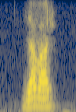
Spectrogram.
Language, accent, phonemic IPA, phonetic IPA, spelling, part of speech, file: Armenian, Eastern Armenian, /d͡zɑˈvɑɾ/, [d͡zɑvɑ́ɾ], ձավար, noun, Hy-ձավար.ogg
- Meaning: cracked wheat groats (raw or cooked)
